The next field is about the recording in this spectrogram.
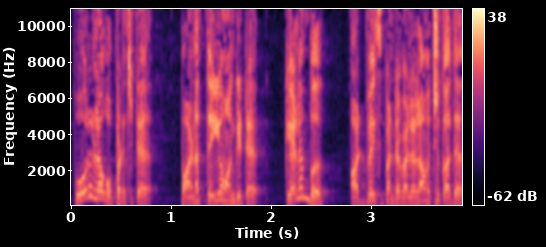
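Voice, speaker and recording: A woman's voice: high voice, animated, fast talker, bright, forceful tone, voice pushed down. Woman doing a blunt, scornful brothel madam. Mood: dismissive. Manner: blunt, mocking, bossy. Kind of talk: cartoon story voice acting.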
